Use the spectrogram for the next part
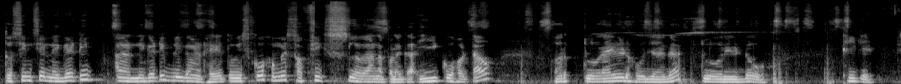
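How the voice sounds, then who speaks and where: Male chemistry tutor, dark mellow voice sitting a touch high, patient step-by-step explainer who keeps checking understanding. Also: a little hiss or hum. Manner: explains step by step, asks questions and answers them himself; mixes English words into Hindi. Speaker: chemistry teacher. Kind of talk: classroom lecture.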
